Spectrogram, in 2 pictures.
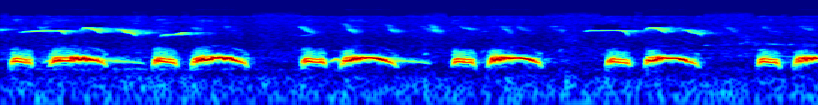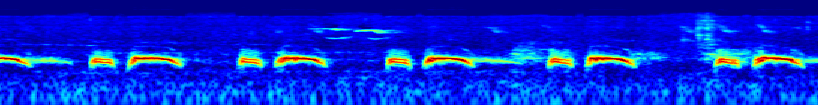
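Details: Spotted dove kept as a trapping decoy, cooing steadily about once per second in a long series of mellow, bouncing notes. Each note has a slight quaver, and high, thin chirps of other birds are heard in the background.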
